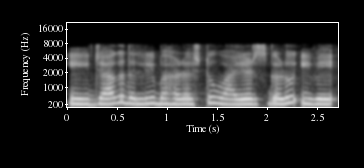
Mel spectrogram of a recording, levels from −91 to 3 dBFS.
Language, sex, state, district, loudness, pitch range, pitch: Kannada, female, Karnataka, Bidar, -13 LUFS, 235-250 Hz, 240 Hz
